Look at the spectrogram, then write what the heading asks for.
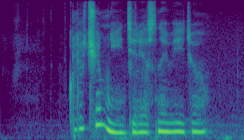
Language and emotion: Russian, sad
